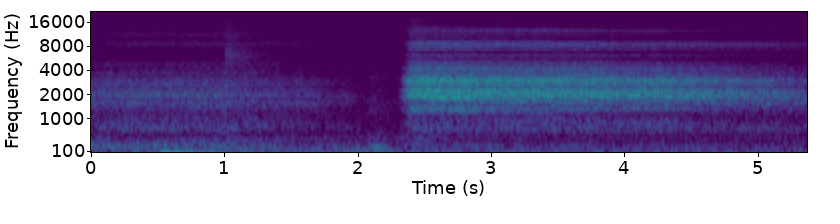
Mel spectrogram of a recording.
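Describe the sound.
Breathing during a yoga breathing exercise: a quieter breathy stretch gives way to a long, steady hissing exhale that starts strong and slowly tapers off.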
